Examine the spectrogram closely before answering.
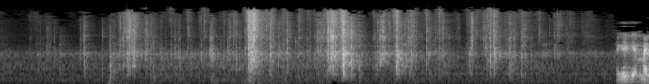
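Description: Paper packs rustle and crinkle as hands tear them open close by.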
